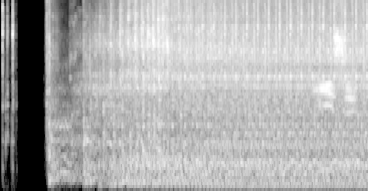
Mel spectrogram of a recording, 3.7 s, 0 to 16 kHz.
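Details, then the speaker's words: Vintage Ford 3000 diesel tractor, after wiring a new universal ignition switch, fuel on, PTO off, transmission in neutral: cranks and catches at once into a steady, even idle clatter; normal starting. "Let's crank it. Like a clock. Beautiful."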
